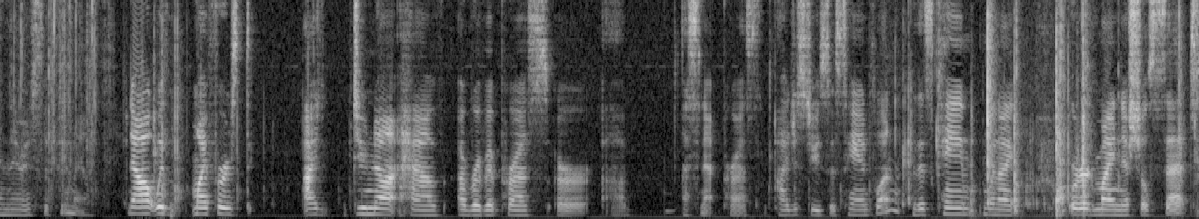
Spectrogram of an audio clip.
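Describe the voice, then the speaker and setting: Amid noticeable background noise, a woman speaks fairly slowly at medium pitch, with ordinary pitch variation and big swings in loudness. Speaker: sewing crafter. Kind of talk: tutorial. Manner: casual.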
